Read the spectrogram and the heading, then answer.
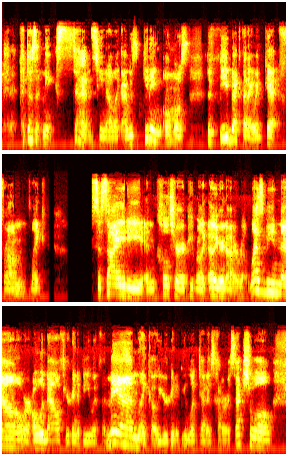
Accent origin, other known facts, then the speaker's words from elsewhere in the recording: the South, United States; the military lifestyle on top of being a Southern person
